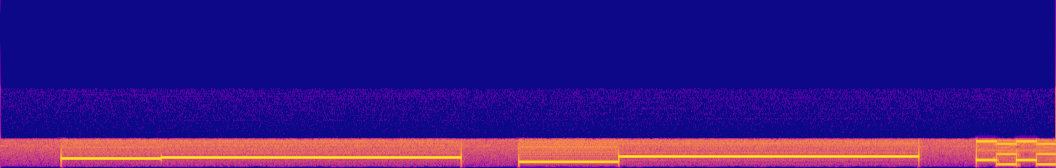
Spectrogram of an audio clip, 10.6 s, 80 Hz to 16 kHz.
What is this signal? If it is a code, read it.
Two-tone page, heard as a one-second tone, then a three-second tone, about 1040 then 1120 Hz, about 710 then 1220 Hz. It is heard from 0.6 to 9.2 s.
